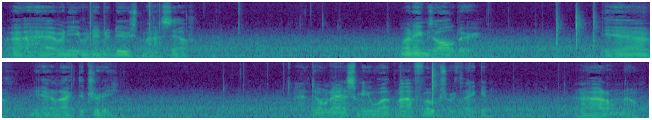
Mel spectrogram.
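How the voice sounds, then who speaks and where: A man playing a gruff, hardened vampire hunter in an ASMR roleplay, speaking in folksy rustic slang as he mentors a newcomer. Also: low-pitched, little pitch movement, takes it slowly, pauses often, background noise. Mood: friendly.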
